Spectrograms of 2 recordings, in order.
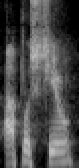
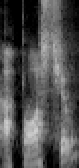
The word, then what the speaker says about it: apostille: you don't need like the apostille or apostille, right? You pick the pronunciation you like the most.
